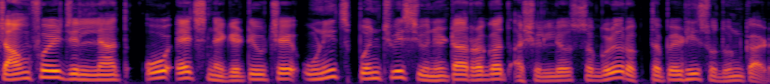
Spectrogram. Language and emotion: Goan Konkani, neutral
